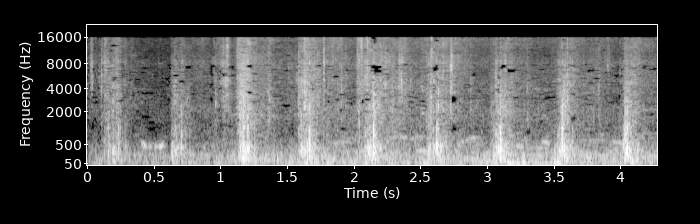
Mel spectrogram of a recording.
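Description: A squad marching in step in tall leather boots: footfalls landing together in a steady rhythm of about two a second.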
